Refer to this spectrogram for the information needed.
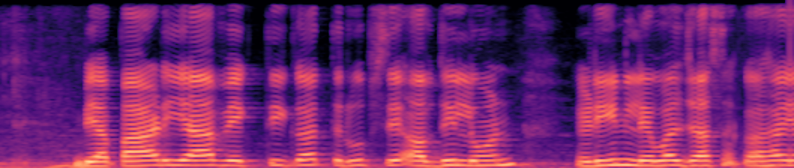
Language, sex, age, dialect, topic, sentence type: Magahi, female, 25-30, Western, banking, statement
